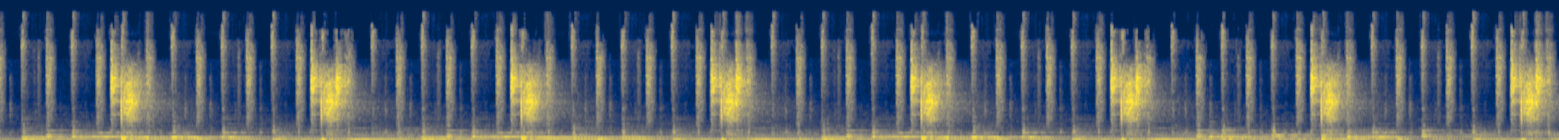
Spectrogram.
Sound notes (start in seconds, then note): none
